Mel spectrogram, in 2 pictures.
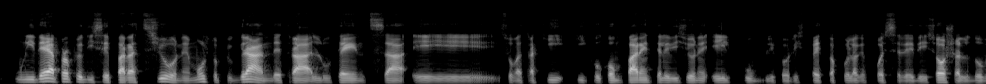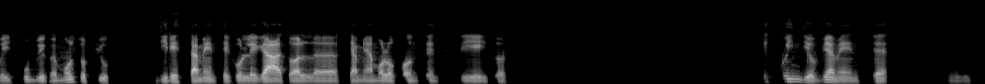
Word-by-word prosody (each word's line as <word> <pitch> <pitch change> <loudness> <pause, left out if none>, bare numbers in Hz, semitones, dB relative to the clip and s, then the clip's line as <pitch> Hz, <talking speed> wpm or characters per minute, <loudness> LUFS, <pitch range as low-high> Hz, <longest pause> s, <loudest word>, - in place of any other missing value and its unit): un'idea 115 +6 +7
proprio 130 -3 0
di 110 -1 -10
separazione 105 0 0
molto 115 +3 -6
più 95 -1 -19
grande 90 -6 +5
tra 90 - +5
l'utenza, 90 0 0
ehm, 90 -1 -7
insomma - - -10
tra - - -7
chi 105 -1 -10
chi 100 - -16
co 95 - -10
compare 100 +2 +4
in 100 - -6
televisione 95 -1 -5
e 90 - -7
il 95 0 -5
pubblico, 85 -1 -13
rispetto 90 0 -6
a - - -14
quella 90 -1 -6
che 90 - -14
può - - -6
essere 85 0 -8
dei 85 0 -8
social 85 -3 0
dove 85 0 -6
il 85 0 -8
pubblico 105 -6 -4
è - - -2
molto 110 +3 -2
più, 95 - -7 0.5
direttamente 100 0 +1
collegato 90 -2 +5
al 85 0 0
chiamiamolo 90 -1 -1
content 85 -1 -6 0.2
creator. 85 -3 -5 2.6
E - - -20
quindi 125 -4 -4
ovviamente, 100 -1 -1 0.6
come 85 0 -24
dire 85 0 -25
95 Hz, 140 wpm, -26 LUFS, 85-105 Hz, 2.6 s, un'idea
